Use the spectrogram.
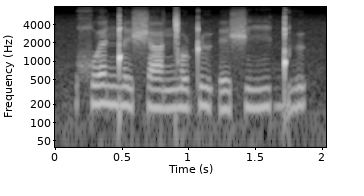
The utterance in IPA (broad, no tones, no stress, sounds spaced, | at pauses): χʷ ɛ ŋ͡ǃ e ʃ aː ŋ͡ǀ o ʈ ʉ ʔ e ʃ iː ɡ͡ǃ ʉ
